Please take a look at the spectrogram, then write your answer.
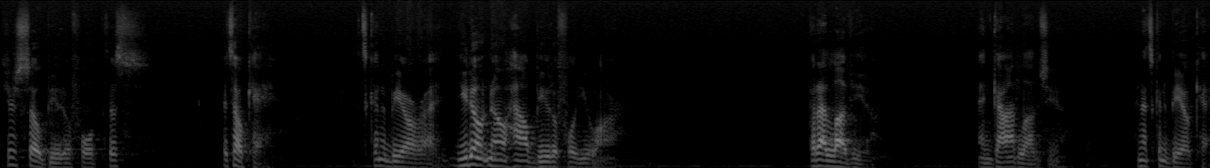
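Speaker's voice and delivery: put-on soft, low soothing to a crying child; tender comfort. Father soothing his crying little son, softly tender. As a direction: reassure him gently, softly.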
